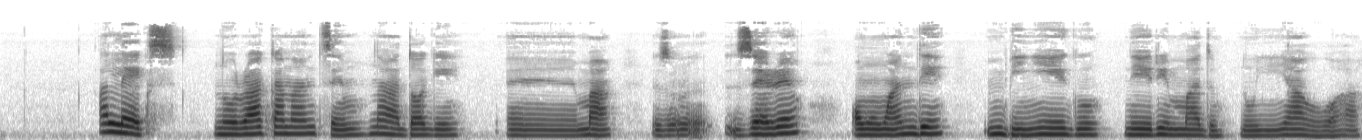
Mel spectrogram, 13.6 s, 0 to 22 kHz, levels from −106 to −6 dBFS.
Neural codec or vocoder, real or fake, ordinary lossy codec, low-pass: vocoder, 44.1 kHz, 128 mel bands every 512 samples, BigVGAN v2; fake; MP3, 48 kbps; 19.8 kHz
